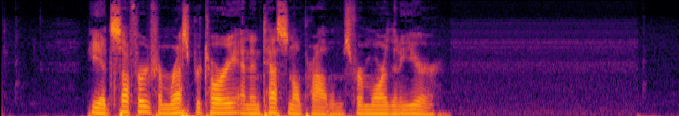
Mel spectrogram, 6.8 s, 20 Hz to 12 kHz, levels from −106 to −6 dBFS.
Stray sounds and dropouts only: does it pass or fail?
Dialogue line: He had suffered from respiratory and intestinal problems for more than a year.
pass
